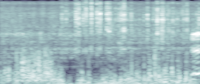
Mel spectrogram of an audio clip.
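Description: Wind buffeting the microphone, an irregular low rumble, with indistinct voices mixed in.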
